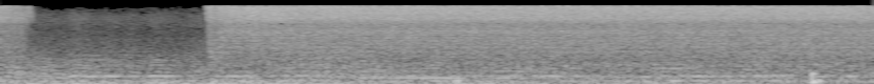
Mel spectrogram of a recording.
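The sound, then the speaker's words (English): Insecticide spraying at flies: after a short quieter lead-in, a steady hiss starts abruptly and runs unbroken to the end. “I sprayed every little nook and cranny, every pipe.”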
